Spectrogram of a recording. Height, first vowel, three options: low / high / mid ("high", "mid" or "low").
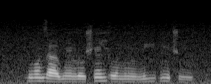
mid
